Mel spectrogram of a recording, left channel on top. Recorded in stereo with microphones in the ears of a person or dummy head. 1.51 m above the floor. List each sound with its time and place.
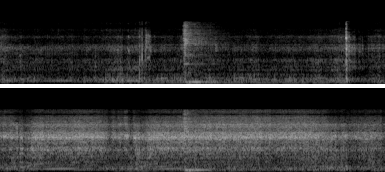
1.8 s a pop: 5° right (ahead or behind), 4 m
